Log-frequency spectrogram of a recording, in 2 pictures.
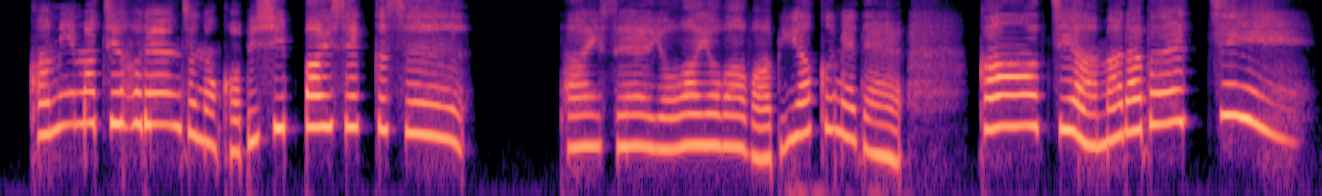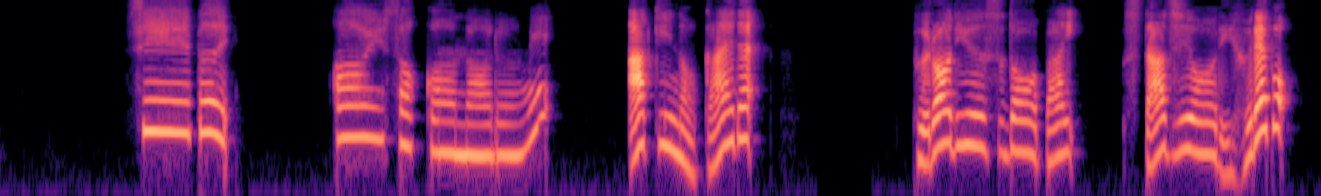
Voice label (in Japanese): タイトルコール, ASMR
